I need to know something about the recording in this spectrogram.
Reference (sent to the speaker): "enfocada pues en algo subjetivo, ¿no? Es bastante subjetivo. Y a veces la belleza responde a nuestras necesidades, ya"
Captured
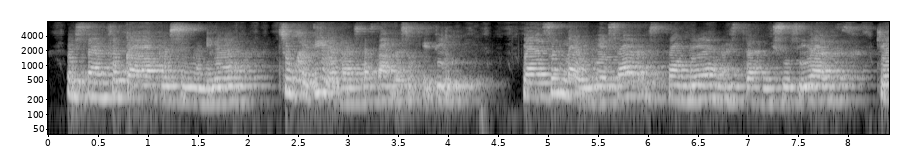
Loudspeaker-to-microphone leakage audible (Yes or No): Yes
